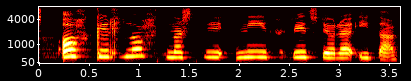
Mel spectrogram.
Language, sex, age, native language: Icelandic, female, 40-49, Icelandic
